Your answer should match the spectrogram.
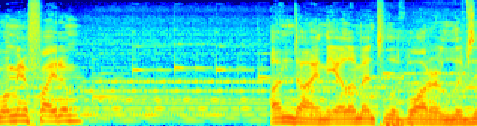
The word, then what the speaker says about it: Undyne: That name should be pronounced Undine or Undini.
